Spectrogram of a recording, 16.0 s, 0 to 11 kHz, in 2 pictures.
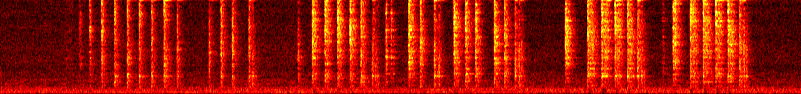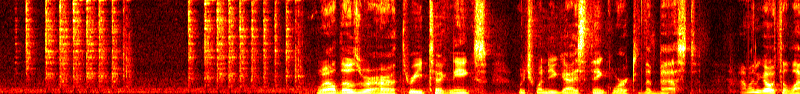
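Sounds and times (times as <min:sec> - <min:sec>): ratchet-like mechanical clicking: 0:00.9 - 0:07.5, 0:08.2 - 0:11.0.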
